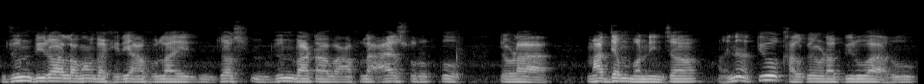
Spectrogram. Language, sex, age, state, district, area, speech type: Nepali, male, 30-45, West Bengal, Kalimpong, rural, spontaneous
